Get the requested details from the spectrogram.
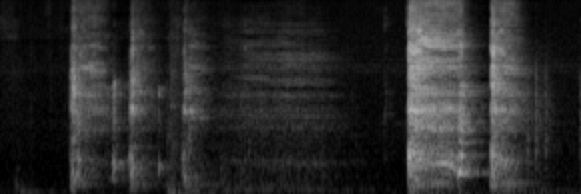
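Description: coughing

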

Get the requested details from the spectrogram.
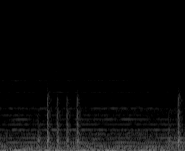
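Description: knocking on a door

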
